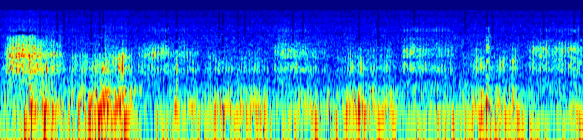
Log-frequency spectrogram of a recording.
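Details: Egyptian Mau cat purring, a soft low rumble that swells and fades in regular pulses roughly every second, with faint higher breathy bands on each pulse and a quiet room behind.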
